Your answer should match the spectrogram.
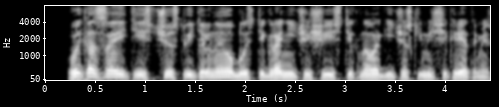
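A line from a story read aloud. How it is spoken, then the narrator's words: Plain. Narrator (Russian): сказал он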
